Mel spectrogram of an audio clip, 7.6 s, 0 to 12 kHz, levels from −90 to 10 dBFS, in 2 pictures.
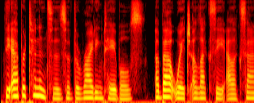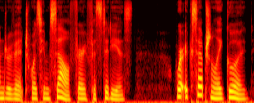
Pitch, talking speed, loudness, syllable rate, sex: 175 Hz, 135 wpm, -20 LUFS, 5.7 syllables/s, female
